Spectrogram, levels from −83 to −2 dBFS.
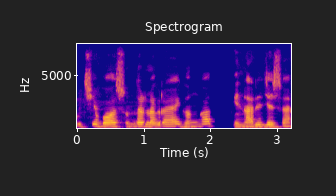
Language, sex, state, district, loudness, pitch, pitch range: Hindi, female, Jharkhand, Sahebganj, -18 LUFS, 180 Hz, 175-200 Hz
